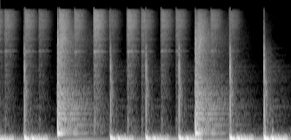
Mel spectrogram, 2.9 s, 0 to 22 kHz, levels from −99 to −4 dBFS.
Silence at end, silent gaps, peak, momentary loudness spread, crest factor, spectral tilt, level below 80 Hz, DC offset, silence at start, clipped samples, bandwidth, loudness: 0 s; none; -6 dBFS; 5 LU; 14 dB; -5 dB/octave; -20 dBFS; under 0.1%; 0 s; under 0.1%; 16.5 kHz; -24 LUFS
